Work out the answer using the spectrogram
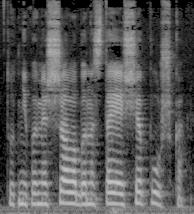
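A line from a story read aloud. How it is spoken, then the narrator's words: Muttering. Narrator (Russian): пробормотал Бернар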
